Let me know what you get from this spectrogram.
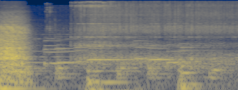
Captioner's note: dried lentils pouring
